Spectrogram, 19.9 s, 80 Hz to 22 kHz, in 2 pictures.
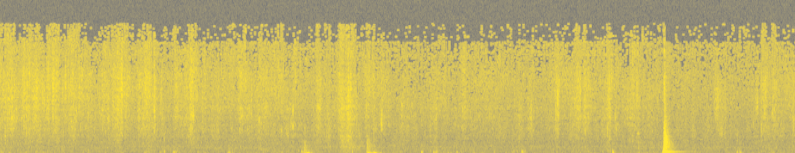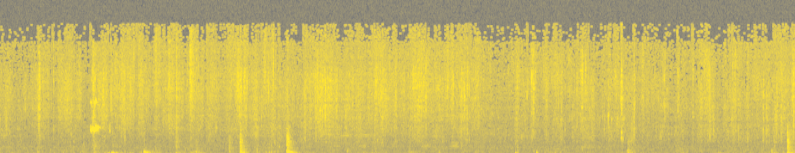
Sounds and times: sheep greedily eating its food so fast 0:00.0 - 0:19.8
sheep munching their food 0:00.0 - 0:19.8
Shetland sheep entering their pen 0:10.5 - 0:19.8

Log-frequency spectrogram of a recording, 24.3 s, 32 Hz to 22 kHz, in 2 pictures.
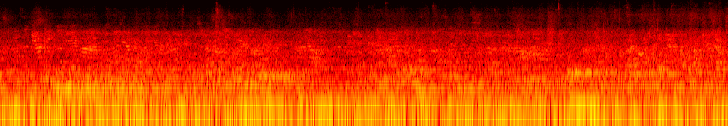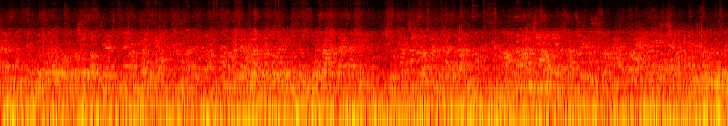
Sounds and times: Many students 0:00.0 - 0:24.2

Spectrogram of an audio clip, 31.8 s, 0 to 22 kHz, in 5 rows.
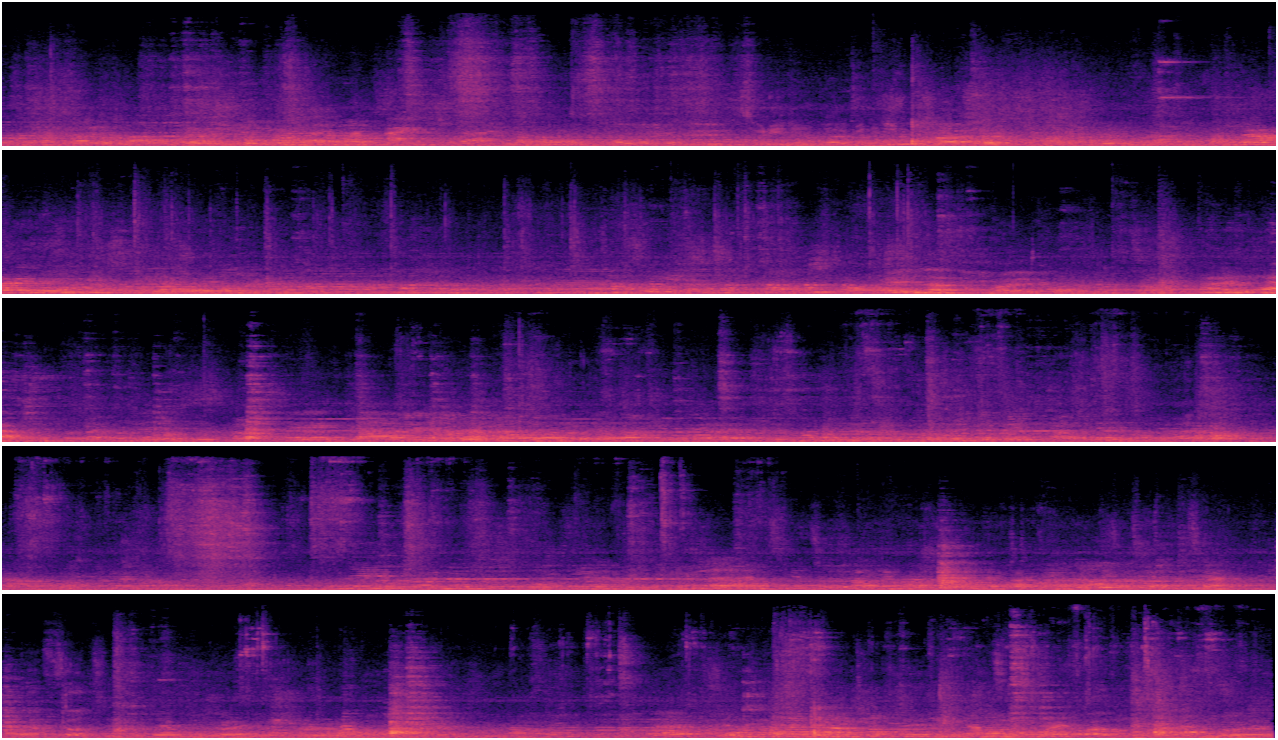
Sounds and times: customers taking orders 0:00.0 - 0:31.8
rattle of the plates and silverware 0:26.9 - 0:31.8

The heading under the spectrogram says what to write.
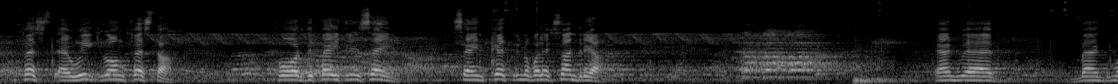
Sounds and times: mayor talks 0:00.0 - 0:06.6
mayor talks 0:10.7 - 0:11.1

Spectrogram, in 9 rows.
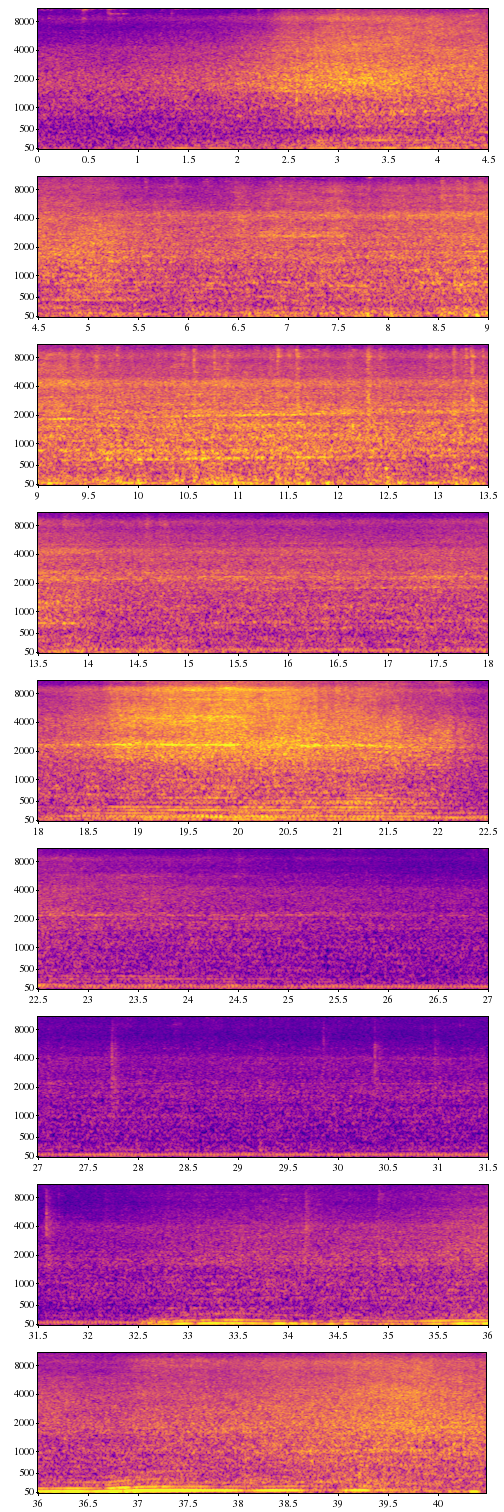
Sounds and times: traffic 0:00.0 - 0:40.4

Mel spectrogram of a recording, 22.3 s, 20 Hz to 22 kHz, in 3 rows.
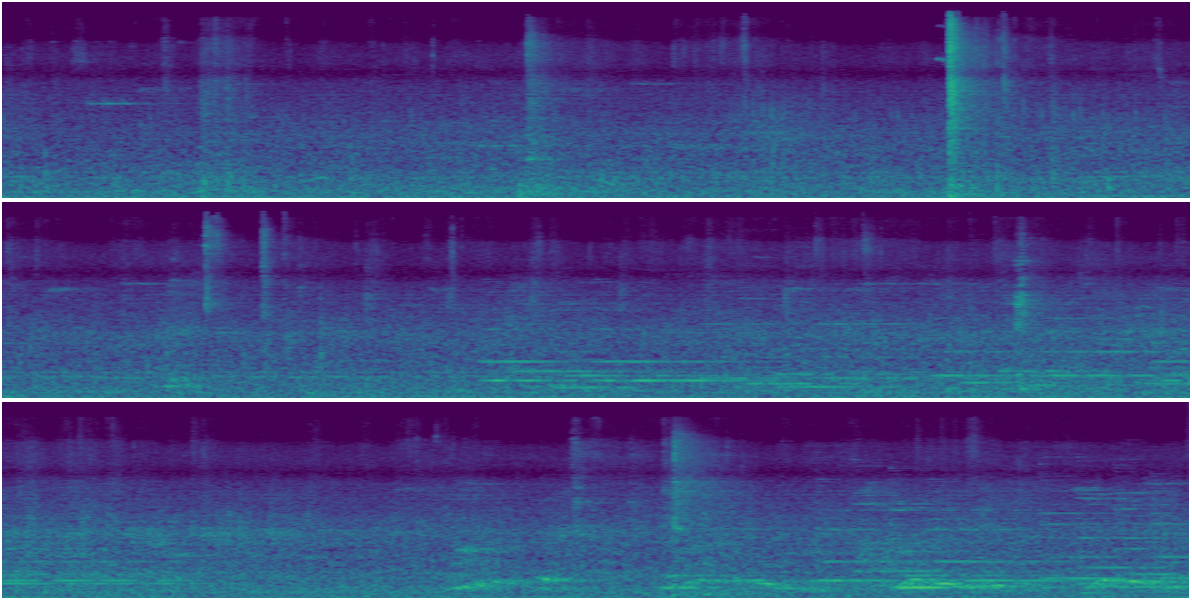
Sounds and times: trains 0:00.0 - 0:22.2
people coughing 0:13.6 - 0:14.2

